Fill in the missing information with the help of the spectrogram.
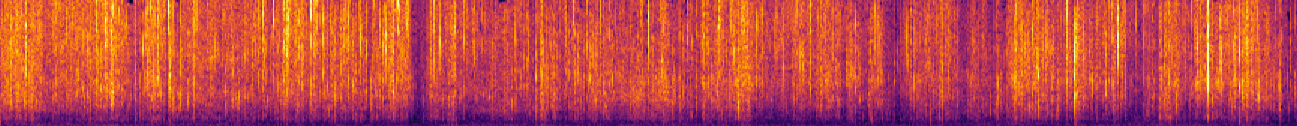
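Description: A folded sheet of clear plastic bubble wrap is crinkled and scratched with fingertips and nails. The result is a continuous, dense, bright crackle of plastic with little low end, dipping briefly before rising back into steady crinkling with a few sharper snaps near the end.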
